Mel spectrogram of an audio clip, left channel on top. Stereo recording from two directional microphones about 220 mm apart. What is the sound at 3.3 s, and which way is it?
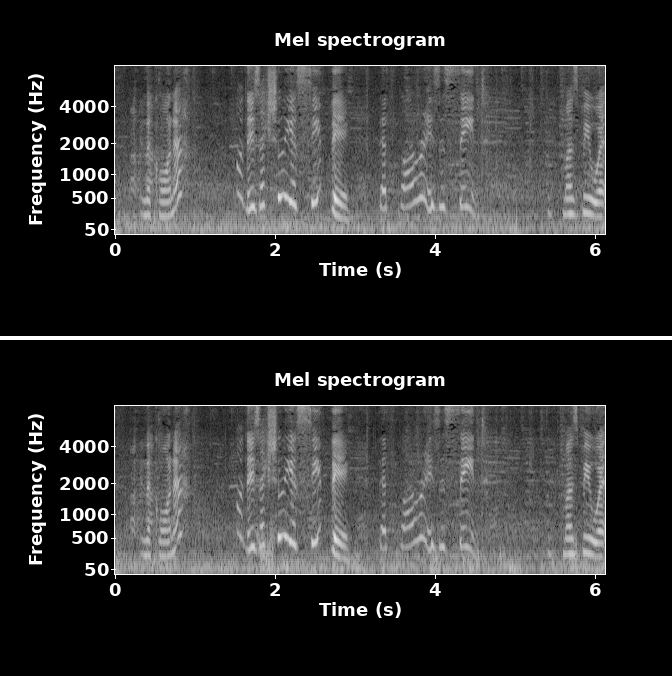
Speech, 10° left (ahead or behind).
